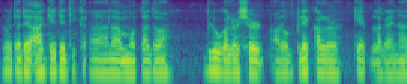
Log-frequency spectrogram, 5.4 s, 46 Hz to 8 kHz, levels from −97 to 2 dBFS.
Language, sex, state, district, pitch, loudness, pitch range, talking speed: Nagamese, male, Nagaland, Dimapur, 100 Hz, -17 LUFS, 95-105 Hz, 200 wpm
